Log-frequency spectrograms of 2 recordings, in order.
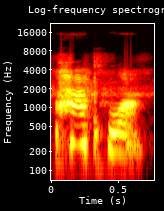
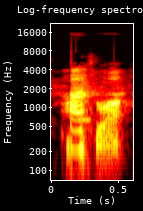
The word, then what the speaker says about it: patois: a dialect it's called patois do you speak a different dialect or right so it's it's called the it's called patwa it's spelled patois p-a-t-o-i-s but it's pronounced patwa so you know jamaicans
